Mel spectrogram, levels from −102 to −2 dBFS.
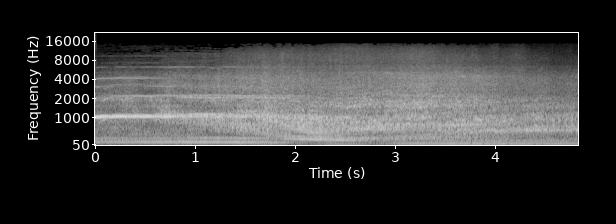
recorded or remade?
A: remade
